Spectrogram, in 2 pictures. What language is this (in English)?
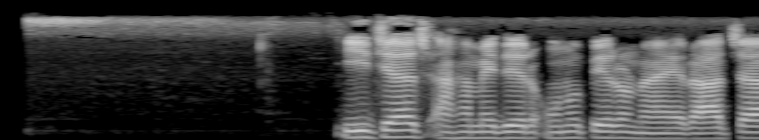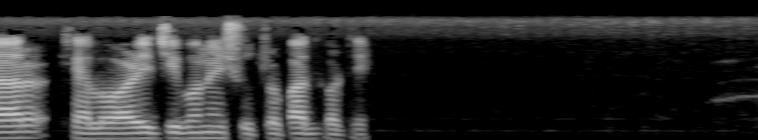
Bangla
